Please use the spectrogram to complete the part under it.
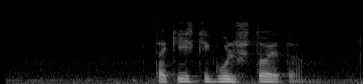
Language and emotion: Russian, neutral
